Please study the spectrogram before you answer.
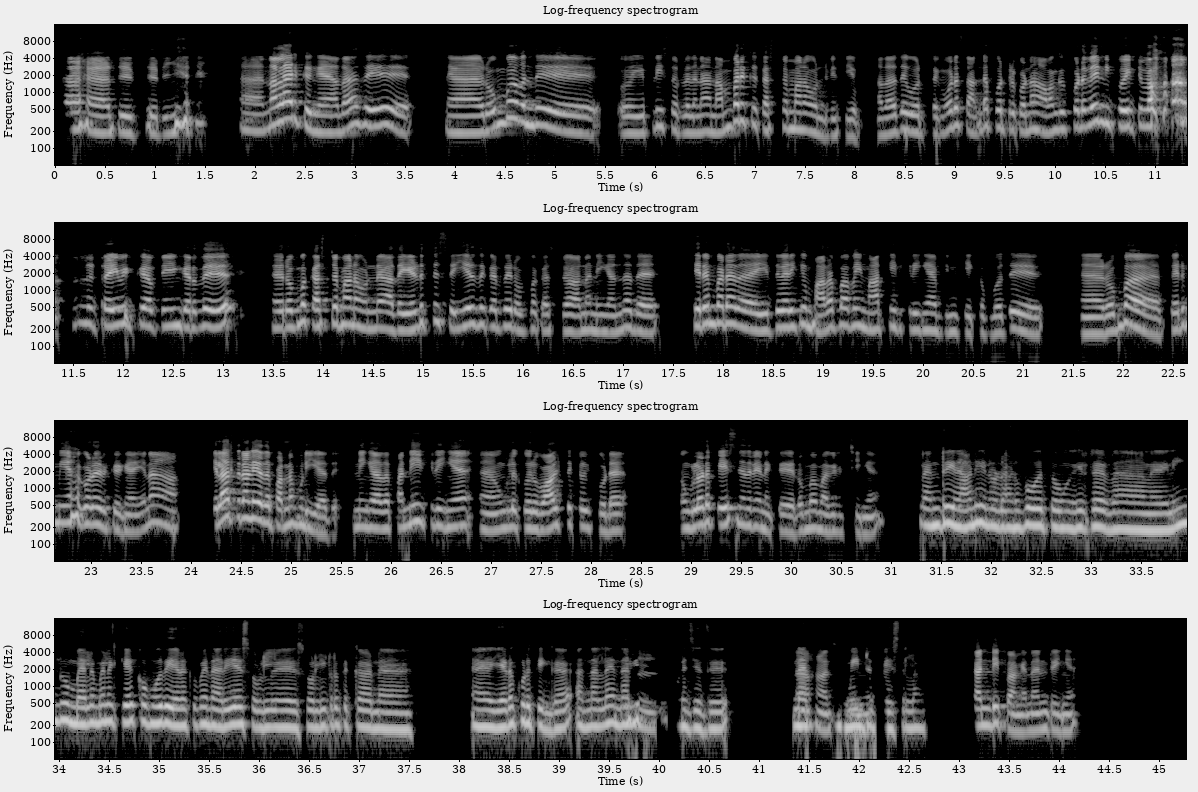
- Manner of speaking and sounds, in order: laughing while speaking: "ஆஹா! சரி, சரிங்க"; laughing while speaking: "அவங்க கூடவே நீ போயி்டு வா ட்ரைவிக்கு, அப்டிங்கிறது ரொம்ப கஷ்டமான ஒண்ணு"; laughing while speaking: "ரொம்ப பெருமையா கூட இருக்குங்க"; other noise; unintelligible speech; distorted speech
- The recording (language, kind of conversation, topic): Tamil, podcast, நீங்கள் உருவாக்கிய புதிய குடும்ப மரபு ஒன்றுக்கு உதாரணம் சொல்ல முடியுமா?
